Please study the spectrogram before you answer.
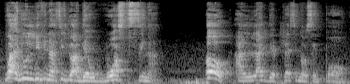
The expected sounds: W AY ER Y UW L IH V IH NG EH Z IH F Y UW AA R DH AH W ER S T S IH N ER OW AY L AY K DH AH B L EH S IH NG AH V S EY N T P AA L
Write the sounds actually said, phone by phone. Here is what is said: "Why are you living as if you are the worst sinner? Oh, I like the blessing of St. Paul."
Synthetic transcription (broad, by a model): W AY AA Y UW L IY V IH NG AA S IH Y UW AA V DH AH W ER S T S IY N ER OW AY L AY K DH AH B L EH S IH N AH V S EY N T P AA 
